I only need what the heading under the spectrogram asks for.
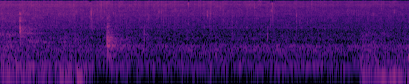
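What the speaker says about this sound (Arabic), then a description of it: "وفي نفس الطاسه هنزل فصين من الثوم، وبعد كده هنزل عليه بصل متقطع جوليان، بصلايه بيضه، وهقلب البصل كويس جدا" Garlic cloves and julienned white onion fry in a pan, a steady close sizzle broken by a few soft scrapes and clinks as they are stirred.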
